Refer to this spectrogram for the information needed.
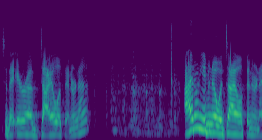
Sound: laugh

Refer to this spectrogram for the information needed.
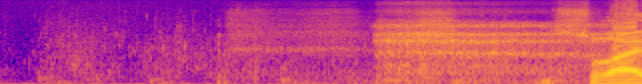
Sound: Schlatt sighs

